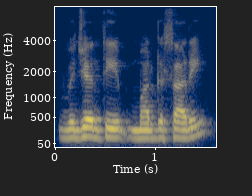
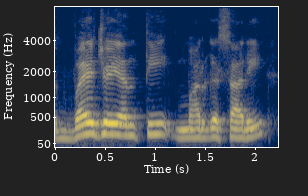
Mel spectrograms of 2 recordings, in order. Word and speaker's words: Vijayanti Margassery: a very dear friend vijan margasari actually I mispronounced that she's corrected me before it is V jayanti margasari popularly known as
